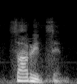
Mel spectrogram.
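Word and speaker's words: Tsaritsin: present name of the city once known as saritsim maybe mispronouncing it it's t-s-a-r-i-t-s-i-n well I'm sorry gentlemen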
